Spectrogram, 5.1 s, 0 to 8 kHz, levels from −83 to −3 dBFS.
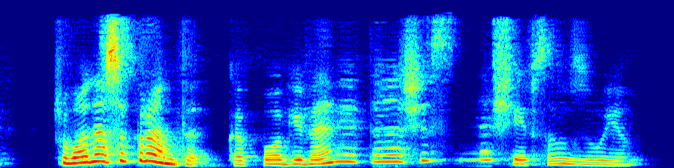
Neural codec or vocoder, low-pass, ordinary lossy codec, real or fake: codec, 16 kHz, about 1 kbps, DyCAST, with the encoder's durations; 7.2 kHz; AAC, 32 kbps; fake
